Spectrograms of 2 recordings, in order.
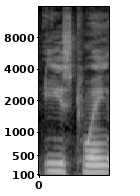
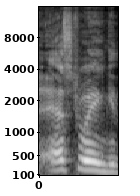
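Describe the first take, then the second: First: It begins with a long 'ee' sound, like 'east'. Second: It begins with a short 'e' sound, like 'test'. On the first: This is the habitual way from growing up. The speaker calls it wrong. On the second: This is the proper name of the brand. The speaker calls it right.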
